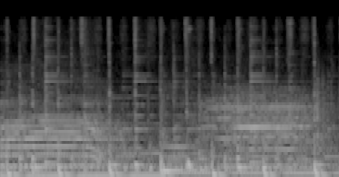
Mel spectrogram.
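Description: Cattle on a rural farm in Lugo, Galicia, reared in the open air, moo repeatedly in long low calls close by, with one call following another and no talk.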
